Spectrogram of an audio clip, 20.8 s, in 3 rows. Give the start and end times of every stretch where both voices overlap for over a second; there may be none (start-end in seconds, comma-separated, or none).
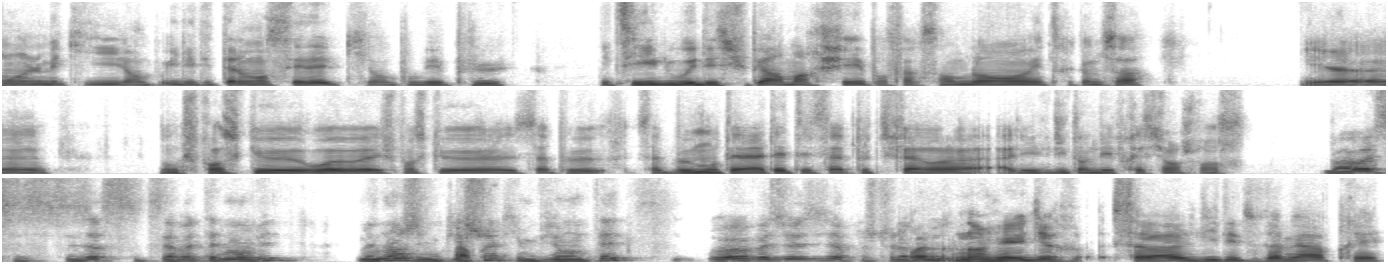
none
